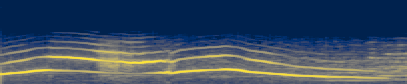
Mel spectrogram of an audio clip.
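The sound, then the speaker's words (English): A voice imitates a siren wail: one loud, sustained tone that wavers up and down for about four seconds, then slides downward and fades at the end. “And then out of the inside of it came the sound of a siren.”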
